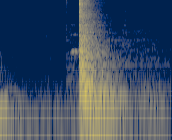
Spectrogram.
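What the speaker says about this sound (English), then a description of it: "Beneath the router table I've made a drawer that fits into the framework of the router table" A workshop drawer beneath a router table slides and knocks shut once, a single close thud that fades into quiet.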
